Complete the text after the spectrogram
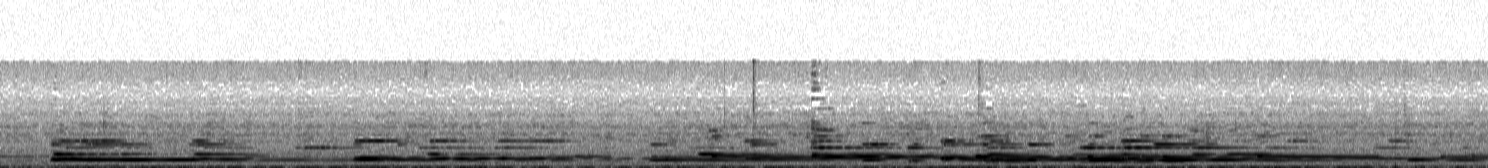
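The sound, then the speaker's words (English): Wind chimes ring steadily for about fifteen seconds, their bright, overlapping metallic tones at several pitches sustaining and blending over a soft, constant low rumble, with no one speaking. “Oh, those wind chimes sound so pretty.”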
